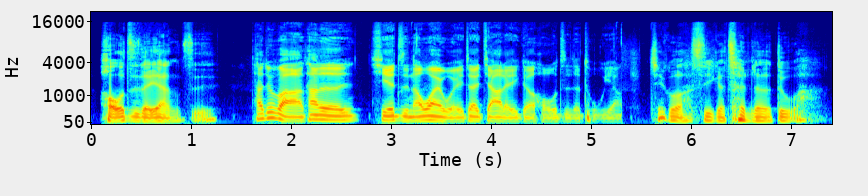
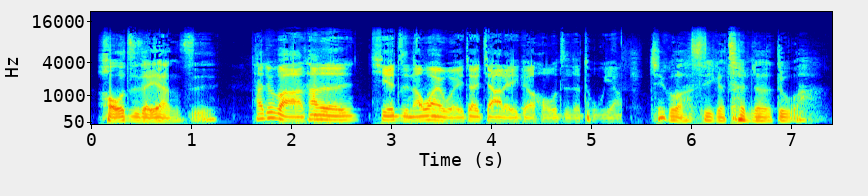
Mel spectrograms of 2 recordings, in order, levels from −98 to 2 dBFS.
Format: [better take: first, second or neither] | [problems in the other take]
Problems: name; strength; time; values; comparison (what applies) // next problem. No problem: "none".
first | garbled, watery; slightly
